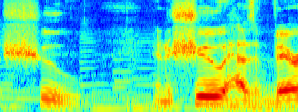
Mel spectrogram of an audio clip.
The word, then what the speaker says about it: choux: spelling here from Kentucky that's a chokes pastry but it's actually pronounced a shoe and a shoe has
